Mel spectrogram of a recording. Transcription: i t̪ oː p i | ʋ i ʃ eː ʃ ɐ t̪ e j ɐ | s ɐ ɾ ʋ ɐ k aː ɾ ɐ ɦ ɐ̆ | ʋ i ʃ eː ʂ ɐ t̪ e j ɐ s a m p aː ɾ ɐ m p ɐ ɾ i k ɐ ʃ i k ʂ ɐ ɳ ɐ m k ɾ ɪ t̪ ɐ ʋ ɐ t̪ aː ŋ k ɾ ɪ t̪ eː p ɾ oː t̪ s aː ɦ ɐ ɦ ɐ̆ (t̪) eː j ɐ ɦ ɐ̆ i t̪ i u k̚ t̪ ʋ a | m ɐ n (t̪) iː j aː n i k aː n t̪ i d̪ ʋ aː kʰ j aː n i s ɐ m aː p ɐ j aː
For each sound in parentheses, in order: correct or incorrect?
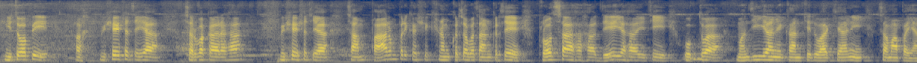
incorrect: d̪, incorrect: d̪

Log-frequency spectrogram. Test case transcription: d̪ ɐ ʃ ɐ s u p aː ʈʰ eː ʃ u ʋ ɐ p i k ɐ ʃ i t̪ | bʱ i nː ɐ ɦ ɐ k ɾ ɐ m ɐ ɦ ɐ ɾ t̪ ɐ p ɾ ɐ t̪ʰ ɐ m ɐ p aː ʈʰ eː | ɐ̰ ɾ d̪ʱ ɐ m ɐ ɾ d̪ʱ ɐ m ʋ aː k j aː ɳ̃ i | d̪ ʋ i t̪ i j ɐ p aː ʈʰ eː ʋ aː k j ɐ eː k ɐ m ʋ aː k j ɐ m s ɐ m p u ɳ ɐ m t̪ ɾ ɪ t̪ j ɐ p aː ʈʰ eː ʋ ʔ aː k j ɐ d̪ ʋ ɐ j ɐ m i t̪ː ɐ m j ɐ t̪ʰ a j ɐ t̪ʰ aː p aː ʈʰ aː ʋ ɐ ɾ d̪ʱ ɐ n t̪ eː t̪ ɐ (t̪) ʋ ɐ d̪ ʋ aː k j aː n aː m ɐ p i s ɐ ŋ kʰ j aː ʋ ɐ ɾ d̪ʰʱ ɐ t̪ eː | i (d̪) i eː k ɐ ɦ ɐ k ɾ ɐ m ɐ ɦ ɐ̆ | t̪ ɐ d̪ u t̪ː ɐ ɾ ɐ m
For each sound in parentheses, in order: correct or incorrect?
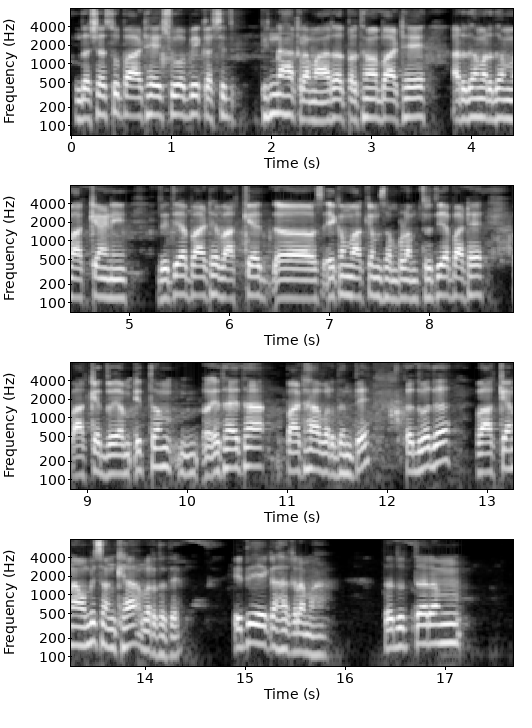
incorrect: d̪, incorrect: t̪

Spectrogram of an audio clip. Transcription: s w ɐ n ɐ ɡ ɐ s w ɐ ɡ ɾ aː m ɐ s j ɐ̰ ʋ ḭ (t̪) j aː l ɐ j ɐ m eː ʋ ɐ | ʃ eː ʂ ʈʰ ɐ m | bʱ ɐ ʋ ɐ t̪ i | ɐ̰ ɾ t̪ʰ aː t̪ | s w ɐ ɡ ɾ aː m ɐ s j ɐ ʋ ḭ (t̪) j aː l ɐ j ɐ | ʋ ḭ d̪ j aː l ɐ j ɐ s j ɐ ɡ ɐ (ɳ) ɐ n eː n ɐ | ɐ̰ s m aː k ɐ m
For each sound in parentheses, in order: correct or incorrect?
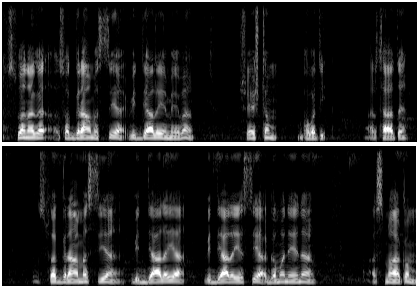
incorrect: d̪, incorrect: d̪, incorrect: m

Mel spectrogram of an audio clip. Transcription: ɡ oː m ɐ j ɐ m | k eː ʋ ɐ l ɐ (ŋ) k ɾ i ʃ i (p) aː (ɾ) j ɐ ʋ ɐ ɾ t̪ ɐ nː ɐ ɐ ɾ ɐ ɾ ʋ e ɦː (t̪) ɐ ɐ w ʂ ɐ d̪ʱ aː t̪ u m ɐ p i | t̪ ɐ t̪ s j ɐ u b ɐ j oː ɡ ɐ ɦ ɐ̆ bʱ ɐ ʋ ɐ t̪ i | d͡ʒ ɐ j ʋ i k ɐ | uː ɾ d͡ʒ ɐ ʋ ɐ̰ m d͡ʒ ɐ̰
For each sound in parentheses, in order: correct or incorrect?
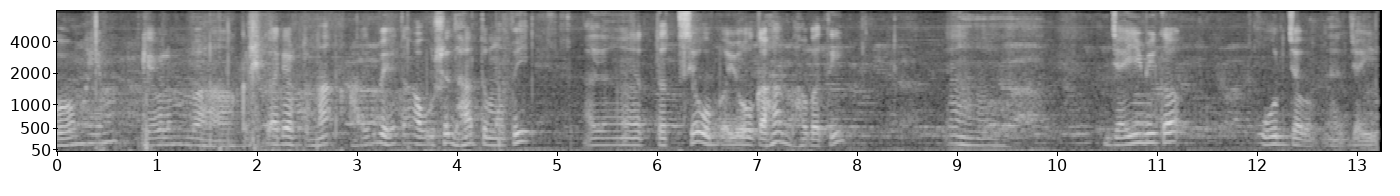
incorrect: m, incorrect: k, correct, correct

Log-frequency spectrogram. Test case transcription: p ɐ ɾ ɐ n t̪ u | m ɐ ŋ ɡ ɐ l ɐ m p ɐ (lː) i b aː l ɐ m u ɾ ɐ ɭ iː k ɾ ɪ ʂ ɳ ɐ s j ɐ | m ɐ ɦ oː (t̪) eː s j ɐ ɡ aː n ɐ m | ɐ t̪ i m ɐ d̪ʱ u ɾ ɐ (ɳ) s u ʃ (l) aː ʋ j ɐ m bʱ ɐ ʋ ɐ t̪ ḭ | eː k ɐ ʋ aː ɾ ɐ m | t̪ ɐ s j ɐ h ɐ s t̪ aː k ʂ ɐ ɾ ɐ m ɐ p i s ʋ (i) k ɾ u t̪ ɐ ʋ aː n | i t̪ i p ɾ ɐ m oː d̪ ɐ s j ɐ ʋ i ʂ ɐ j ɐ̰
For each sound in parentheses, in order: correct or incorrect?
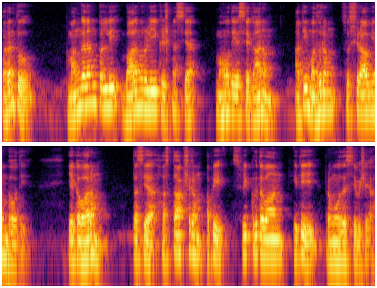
correct, incorrect: d̪, incorrect: m, incorrect: ɾ, incorrect: iː

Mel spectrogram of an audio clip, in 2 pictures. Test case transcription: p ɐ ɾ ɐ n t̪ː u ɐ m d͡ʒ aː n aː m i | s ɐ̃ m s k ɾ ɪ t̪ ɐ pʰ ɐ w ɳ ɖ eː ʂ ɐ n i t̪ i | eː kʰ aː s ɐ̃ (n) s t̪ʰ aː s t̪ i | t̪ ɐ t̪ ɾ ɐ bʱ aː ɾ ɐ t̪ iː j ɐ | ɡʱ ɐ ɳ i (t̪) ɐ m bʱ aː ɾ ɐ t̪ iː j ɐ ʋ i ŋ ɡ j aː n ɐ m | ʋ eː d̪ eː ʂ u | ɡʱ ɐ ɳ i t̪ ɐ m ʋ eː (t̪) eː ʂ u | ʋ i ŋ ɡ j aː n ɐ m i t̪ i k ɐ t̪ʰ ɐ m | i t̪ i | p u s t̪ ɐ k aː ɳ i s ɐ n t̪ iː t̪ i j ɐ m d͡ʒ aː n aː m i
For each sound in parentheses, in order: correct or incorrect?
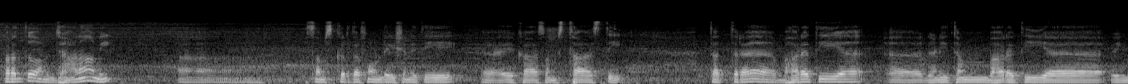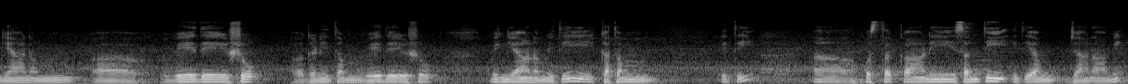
incorrect: m, correct, incorrect: d̪

